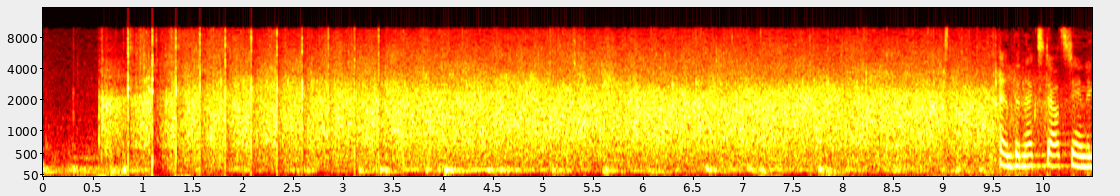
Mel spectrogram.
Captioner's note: applause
